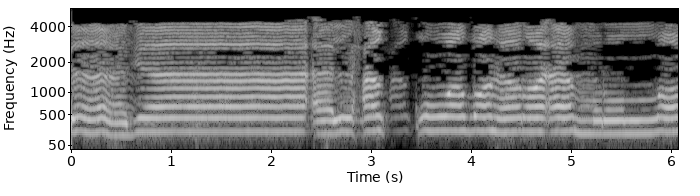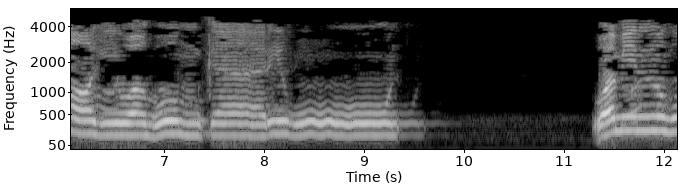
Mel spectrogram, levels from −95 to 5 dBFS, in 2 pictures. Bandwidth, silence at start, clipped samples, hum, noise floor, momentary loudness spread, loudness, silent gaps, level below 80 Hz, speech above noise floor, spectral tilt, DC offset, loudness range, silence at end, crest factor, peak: 5 kHz; 0 s; under 0.1%; none; -75 dBFS; 8 LU; -21 LUFS; none; -68 dBFS; 54 dB; -8 dB/octave; under 0.1%; 7 LU; 0 s; 18 dB; -4 dBFS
